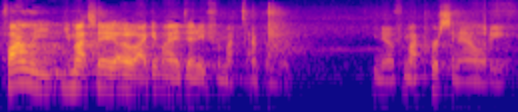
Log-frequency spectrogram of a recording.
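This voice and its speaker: A man's voice: medium pitch, fast, background noise. A man giving a casual, conversational sermon to a room of students, often checking in with them and slipping in jokes. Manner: chatty, keeps checking in with "right?" and "okay?"; joking asides to the crowd. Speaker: speaker addressing students. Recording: echoey hall with faint room ambience.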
